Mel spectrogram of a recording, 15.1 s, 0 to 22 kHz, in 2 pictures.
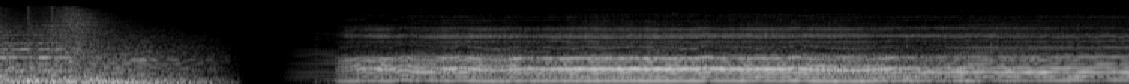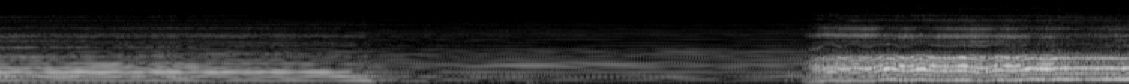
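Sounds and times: intro theme music: 0:00.0 - 0:01.6
indian classical music with drone: 0:01.9 - 0:15.0.

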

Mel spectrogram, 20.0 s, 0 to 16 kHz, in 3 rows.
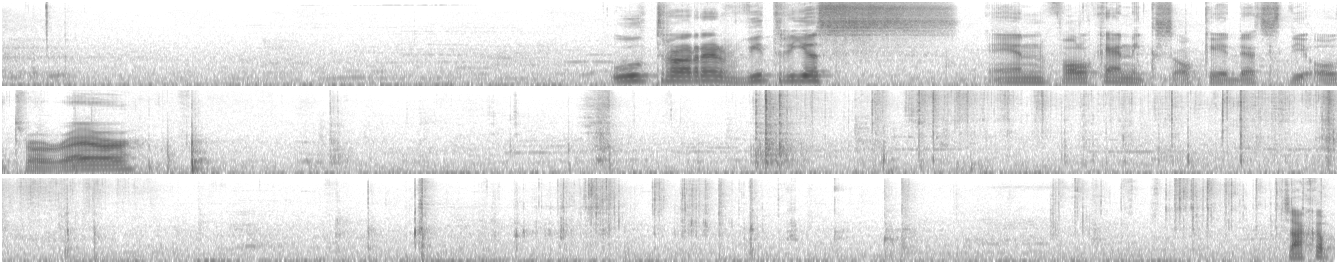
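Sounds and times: plastic wrap crinkling and tearing: 0:10.7 - 0:14.0, 0:15.8 - 0:17.4, 0:18.5 - 0:20.0.

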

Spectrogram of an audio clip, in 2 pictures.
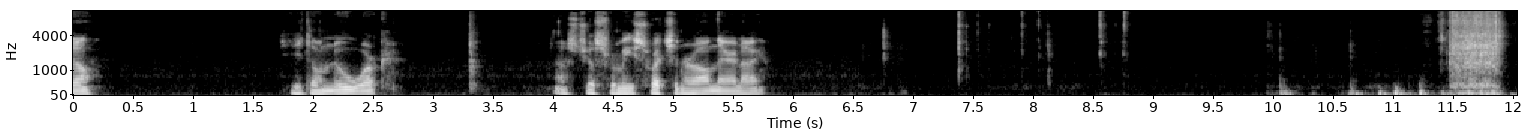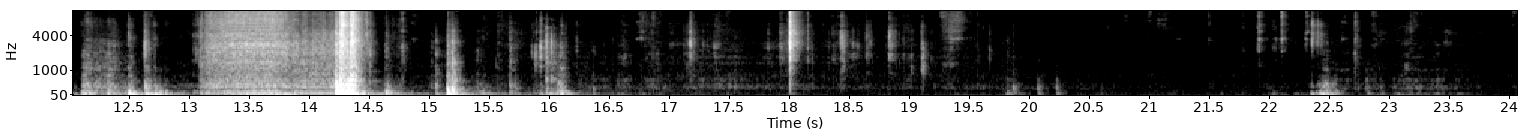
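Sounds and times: impact driver driving screws: 0:11.4 - 0:12.0, 0:13.1 - 0:14.6.

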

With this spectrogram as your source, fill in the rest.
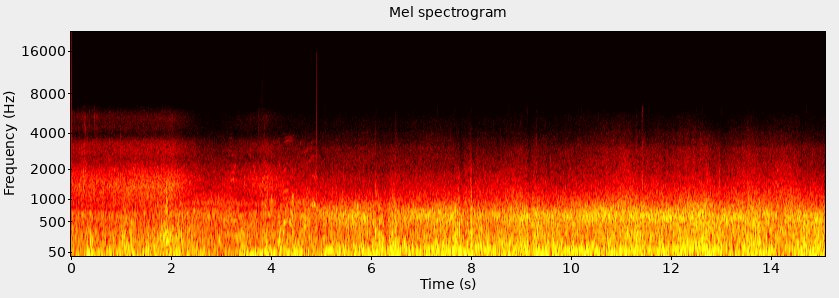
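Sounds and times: rushing whitewater splashing: 0:00.0 - 0:04.8.

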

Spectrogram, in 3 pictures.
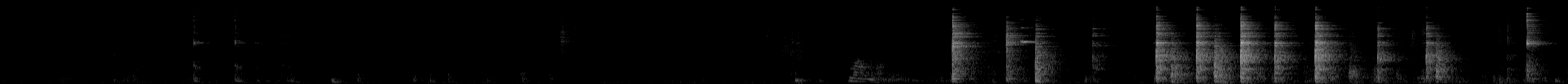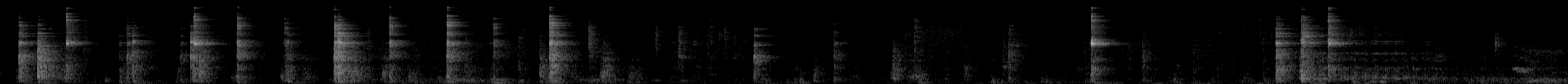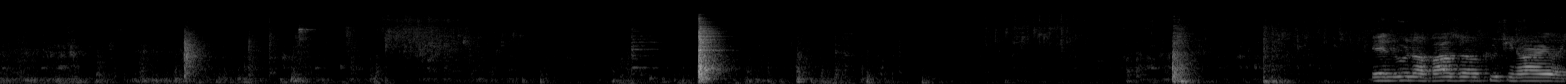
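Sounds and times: knives chopping on cutting boards: 0:11.6 - 0:21.6.

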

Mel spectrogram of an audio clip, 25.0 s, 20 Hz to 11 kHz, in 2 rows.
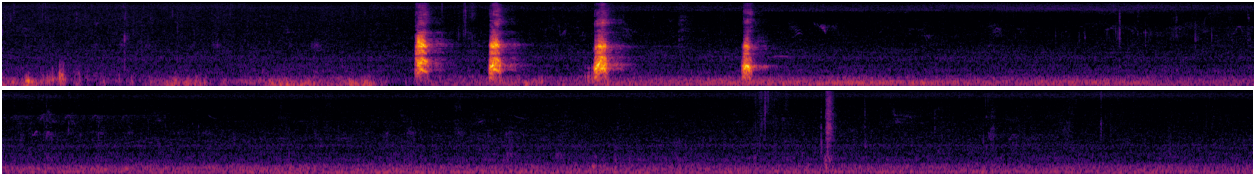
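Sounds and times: dog barking sharply: 0:04.1 - 0:05.2, 0:05.9 - 0:06.3, 0:07.4 - 0:07.7.

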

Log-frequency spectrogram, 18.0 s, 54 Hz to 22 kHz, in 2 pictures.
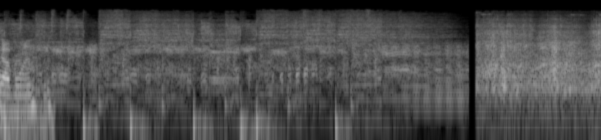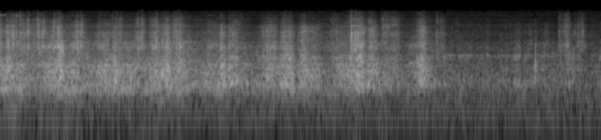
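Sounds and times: robot motors whirring and clicking: 0:07.2 - 0:18.0.

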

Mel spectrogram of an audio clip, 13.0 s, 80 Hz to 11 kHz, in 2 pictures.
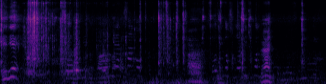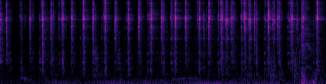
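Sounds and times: ratchet wrench clicking: 0:03.1 - 0:05.2, 0:06.0 - 0:13.0.

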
